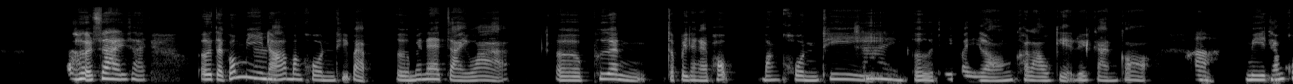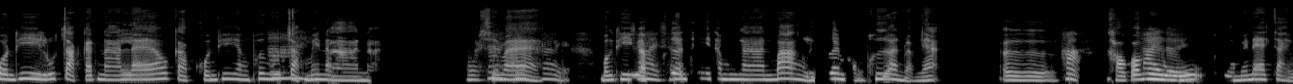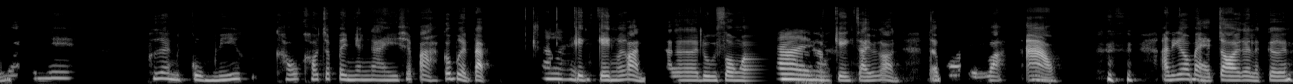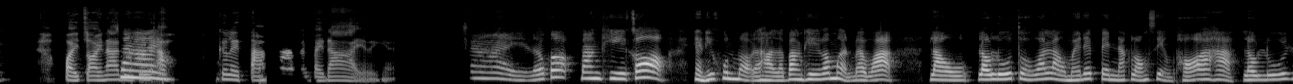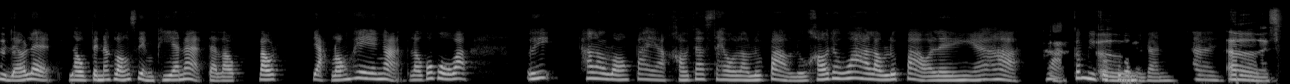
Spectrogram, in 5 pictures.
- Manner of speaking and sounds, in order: static; laughing while speaking: "เออ"; mechanical hum; distorted speech; tapping; chuckle; unintelligible speech; other background noise
- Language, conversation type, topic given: Thai, unstructured, คุณเคยไปร้องคาราโอเกะไหม และมักจะเลือกเพลงอะไรไปร้อง?
- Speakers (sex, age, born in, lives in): female, 25-29, Thailand, Thailand; female, 40-44, Thailand, Thailand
